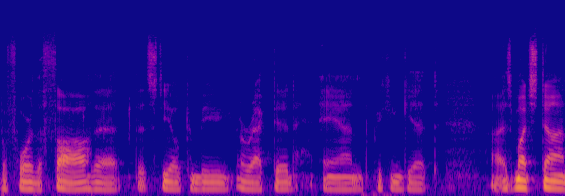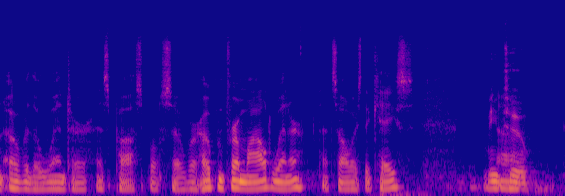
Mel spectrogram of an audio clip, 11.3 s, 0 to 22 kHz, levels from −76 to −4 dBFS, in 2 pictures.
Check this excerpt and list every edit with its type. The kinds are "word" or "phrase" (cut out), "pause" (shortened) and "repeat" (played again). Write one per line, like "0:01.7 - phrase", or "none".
0:00.9 - word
